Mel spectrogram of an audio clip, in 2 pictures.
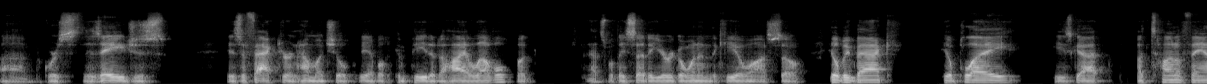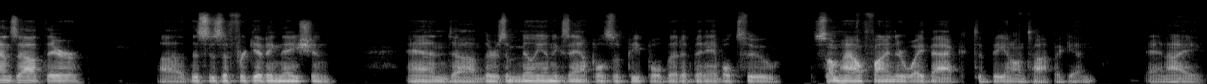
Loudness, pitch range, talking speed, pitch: -23 LUFS, 70-85 Hz, 190 wpm, 80 Hz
